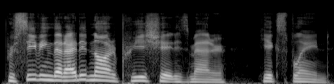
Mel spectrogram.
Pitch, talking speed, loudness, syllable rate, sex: 150 Hz, 180 wpm, -19 LUFS, 6.0 syllables/s, male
